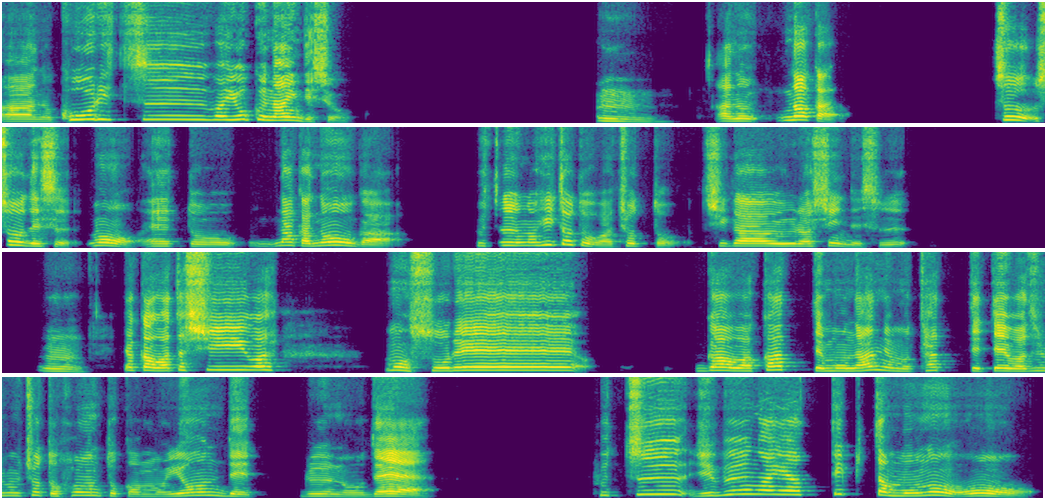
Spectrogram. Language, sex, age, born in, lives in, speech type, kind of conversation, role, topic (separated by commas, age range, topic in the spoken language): Japanese, female, 55-59, Japan, United States, conversation, advice, user, 子どものしつけ方をめぐって親同士が対立しているとき、どうすればよいですか？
